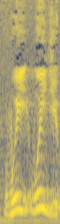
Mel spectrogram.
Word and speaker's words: Ouija: Have you ever heard of a squeegee board? And you say, "Oh, it's a harmless game." No, it's not. It's not. Squeegee board. Ouija board, excuse me. Ouija board. Well, it is spelled a Q, so.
